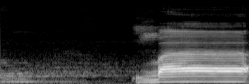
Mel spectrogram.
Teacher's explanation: বা হরফটি 2 ঠোঁট মিলিয়ে ভিজা স্থান থেকে উচ্চারণ করতে হয়।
